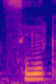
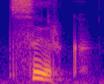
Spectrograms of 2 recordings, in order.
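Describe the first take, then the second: First: The first consonant is pronounced soft. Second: The first consonant is pronounced hard. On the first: The speaker calls it wrong. "Please don't try to pronounce them softer, like" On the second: The speaker calls it right. "these letters should be pronounced only hard"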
